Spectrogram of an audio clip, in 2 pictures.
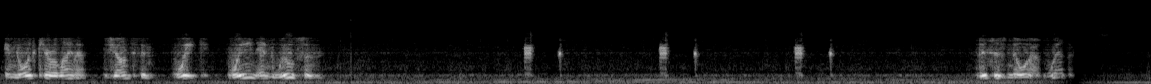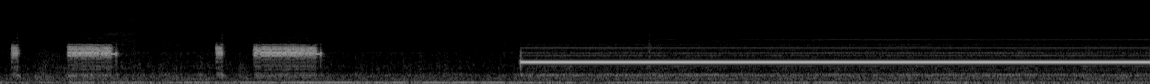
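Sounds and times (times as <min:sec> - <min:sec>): steady warning alarm tone: 0:16.7 - 0:23.0.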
